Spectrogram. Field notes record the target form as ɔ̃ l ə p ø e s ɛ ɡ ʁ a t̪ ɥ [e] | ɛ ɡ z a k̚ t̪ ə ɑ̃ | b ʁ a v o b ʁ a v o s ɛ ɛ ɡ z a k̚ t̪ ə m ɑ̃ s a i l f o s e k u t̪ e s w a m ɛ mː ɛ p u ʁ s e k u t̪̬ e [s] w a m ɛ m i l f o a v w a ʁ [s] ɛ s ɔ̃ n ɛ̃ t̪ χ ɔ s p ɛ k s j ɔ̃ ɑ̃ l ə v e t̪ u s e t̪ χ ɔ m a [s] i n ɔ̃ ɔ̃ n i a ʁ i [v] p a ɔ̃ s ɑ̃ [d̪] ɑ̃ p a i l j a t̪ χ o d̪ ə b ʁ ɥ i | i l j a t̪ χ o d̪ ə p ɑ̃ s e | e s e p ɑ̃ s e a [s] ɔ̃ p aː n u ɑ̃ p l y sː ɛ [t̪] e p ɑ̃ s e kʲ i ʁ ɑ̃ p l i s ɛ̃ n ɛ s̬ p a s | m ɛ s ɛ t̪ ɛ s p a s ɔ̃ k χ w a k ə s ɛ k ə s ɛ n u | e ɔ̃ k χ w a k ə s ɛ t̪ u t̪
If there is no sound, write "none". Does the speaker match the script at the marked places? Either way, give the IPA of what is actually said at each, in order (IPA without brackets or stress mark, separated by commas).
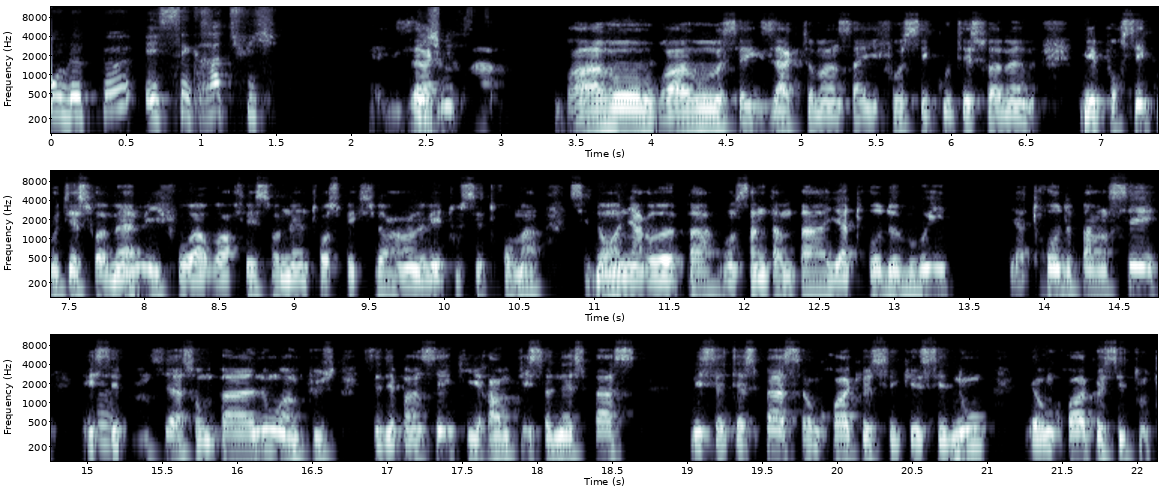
i, s, f, s, v, t̪, s, d̪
